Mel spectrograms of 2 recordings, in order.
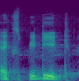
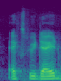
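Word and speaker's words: expedite: एक्सपीडाइट भी कोई पढ़ता है। अगर आपको स्पेलिंग याद रखनी है तो आप इसको एक्सपीडीट ही पढ़ेंगे। एक्सपीडाइट अगर पढ़ते हैं तो आप वैसे करिए। मेरे को तो एक्सपीडीट करके स्पेलिंग याद हुई थी, क्योंकि आपको वहाँ पे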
